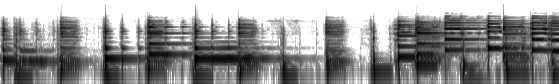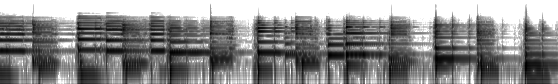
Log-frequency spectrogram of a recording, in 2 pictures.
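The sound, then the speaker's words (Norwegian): A short bumper jingle of loud, distorted, effects-heavy music with dense chords and a steady driving rhythm, played alone for about eleven seconds with no talking. “Bumper.”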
